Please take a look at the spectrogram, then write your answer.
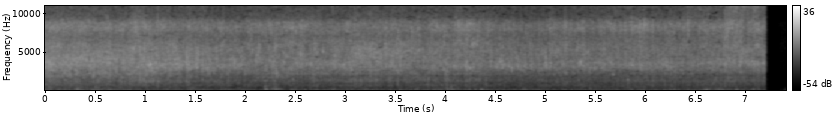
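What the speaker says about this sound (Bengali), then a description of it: "পটলগুলো ছেড়ে দিচ্ছি আমি তেলে, আস্তে আস্তে ছাড়বেন, হাতে ছিটা লাগবে, দিয়ে হালকা করে নেড়ে দেবেন" Pieces of pointed gourd (potol) frying in hot oil make a loud, continuous hiss and sizzle that holds steady for several seconds, then cuts off abruptly.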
